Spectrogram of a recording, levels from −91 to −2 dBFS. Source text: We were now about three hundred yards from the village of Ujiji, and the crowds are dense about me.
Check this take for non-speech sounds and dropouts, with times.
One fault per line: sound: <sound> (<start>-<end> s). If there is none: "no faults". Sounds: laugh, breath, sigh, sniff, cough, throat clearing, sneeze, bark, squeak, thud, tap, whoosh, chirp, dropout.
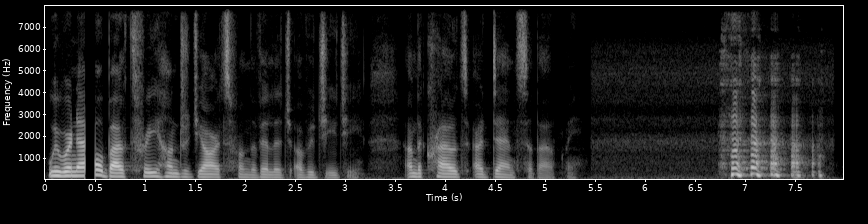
sound: dropout (0.4-0.5 s)
sound: laugh (6.7-7.8 s)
